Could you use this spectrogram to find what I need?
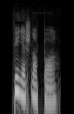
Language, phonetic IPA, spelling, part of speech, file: Hungarian, [ˈfeːɲɛʃnɒpːɒl], fényes nappal, adverb, Hu-fényes nappal.ogg
- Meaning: 1. in broad daylight (during the daytime) 2. in a blatant and visible manner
